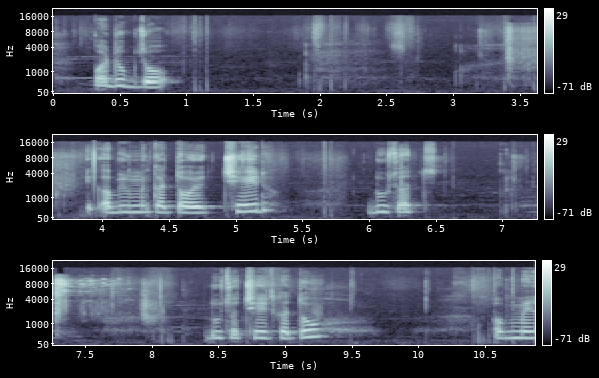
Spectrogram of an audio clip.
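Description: A young boy talks with animation, close to a microphone.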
